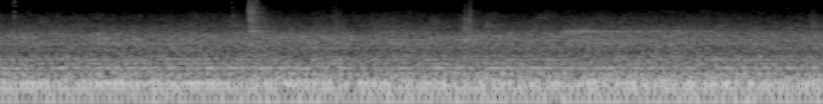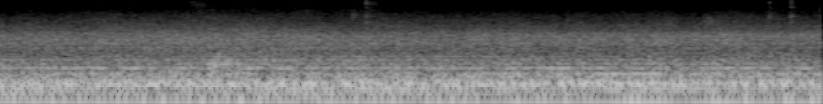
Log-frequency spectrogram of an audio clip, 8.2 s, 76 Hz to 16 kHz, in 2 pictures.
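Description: Holden 308 V8 stroked to 355 cubic inches, idling at about 1,200–1,300 rpm on an engine dyno: a steady low hum.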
